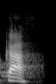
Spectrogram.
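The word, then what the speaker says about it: ك: it's quicker to pronounce call for calf wallet will be quicker calf yes that's only the back and cough is the extreme back understand is the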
